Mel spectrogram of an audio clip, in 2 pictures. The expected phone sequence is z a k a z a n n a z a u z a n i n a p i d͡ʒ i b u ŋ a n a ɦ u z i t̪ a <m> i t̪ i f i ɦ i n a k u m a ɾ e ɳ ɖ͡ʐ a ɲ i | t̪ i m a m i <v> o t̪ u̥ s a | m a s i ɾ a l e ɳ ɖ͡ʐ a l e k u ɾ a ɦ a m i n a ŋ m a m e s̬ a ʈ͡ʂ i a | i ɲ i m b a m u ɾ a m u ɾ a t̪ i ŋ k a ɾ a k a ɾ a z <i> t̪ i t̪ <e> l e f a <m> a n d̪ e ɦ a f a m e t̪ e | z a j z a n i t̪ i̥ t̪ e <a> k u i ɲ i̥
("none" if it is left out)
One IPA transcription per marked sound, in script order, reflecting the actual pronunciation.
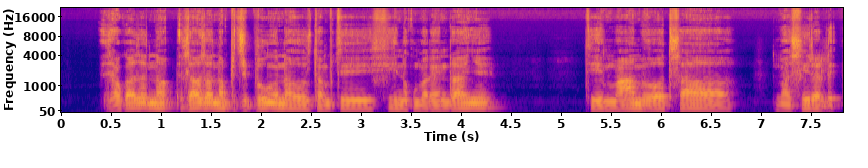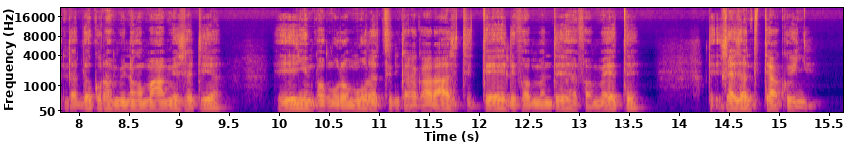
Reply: m, v, i, e, m, a

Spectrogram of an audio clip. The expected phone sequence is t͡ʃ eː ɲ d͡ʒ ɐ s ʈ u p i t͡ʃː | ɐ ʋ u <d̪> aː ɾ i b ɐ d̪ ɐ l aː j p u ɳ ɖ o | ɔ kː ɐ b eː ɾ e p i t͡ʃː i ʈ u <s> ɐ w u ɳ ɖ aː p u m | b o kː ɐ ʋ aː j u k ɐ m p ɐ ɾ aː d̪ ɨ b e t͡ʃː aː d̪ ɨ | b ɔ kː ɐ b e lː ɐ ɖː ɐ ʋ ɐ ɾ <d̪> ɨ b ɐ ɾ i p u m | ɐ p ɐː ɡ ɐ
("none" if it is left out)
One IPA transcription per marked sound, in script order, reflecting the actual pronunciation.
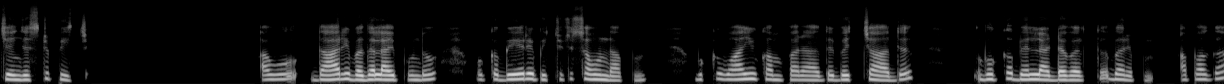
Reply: d̪, s, t̪

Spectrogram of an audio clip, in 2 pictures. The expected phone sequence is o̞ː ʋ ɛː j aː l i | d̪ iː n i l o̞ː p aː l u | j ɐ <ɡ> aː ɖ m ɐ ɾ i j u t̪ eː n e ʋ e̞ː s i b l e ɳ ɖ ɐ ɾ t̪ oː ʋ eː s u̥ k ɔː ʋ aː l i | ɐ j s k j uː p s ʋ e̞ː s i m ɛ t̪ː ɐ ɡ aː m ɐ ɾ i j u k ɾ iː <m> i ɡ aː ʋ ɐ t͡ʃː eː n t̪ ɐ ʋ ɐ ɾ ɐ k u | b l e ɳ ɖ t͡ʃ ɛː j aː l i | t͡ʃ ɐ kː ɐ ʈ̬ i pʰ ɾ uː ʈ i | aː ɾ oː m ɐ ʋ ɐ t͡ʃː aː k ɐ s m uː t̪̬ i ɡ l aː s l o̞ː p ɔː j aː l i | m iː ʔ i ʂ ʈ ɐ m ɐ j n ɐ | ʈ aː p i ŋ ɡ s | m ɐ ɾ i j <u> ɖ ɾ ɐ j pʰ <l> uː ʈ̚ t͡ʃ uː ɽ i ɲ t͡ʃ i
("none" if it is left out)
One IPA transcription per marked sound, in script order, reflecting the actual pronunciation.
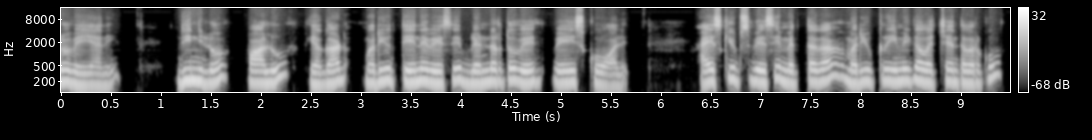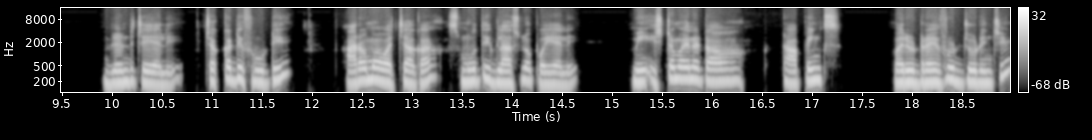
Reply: ɡ, m, u, ɾ

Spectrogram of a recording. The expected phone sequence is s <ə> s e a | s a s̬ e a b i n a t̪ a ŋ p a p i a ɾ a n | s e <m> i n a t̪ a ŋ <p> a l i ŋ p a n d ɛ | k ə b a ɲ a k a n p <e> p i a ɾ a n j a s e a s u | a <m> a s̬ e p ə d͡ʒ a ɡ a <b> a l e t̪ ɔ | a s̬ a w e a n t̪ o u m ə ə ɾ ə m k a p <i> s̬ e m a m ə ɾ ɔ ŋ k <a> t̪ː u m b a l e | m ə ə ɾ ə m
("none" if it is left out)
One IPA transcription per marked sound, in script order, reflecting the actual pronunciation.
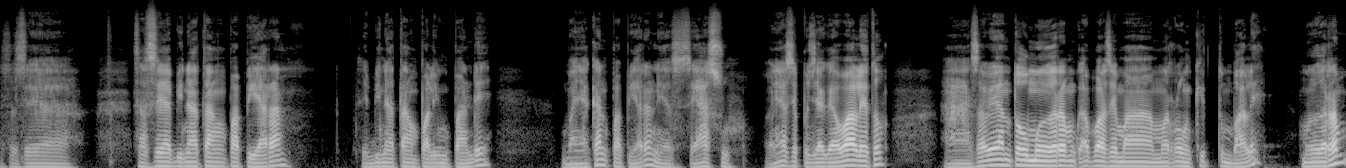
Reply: a, b, p, a, ɲ, w, a, i

